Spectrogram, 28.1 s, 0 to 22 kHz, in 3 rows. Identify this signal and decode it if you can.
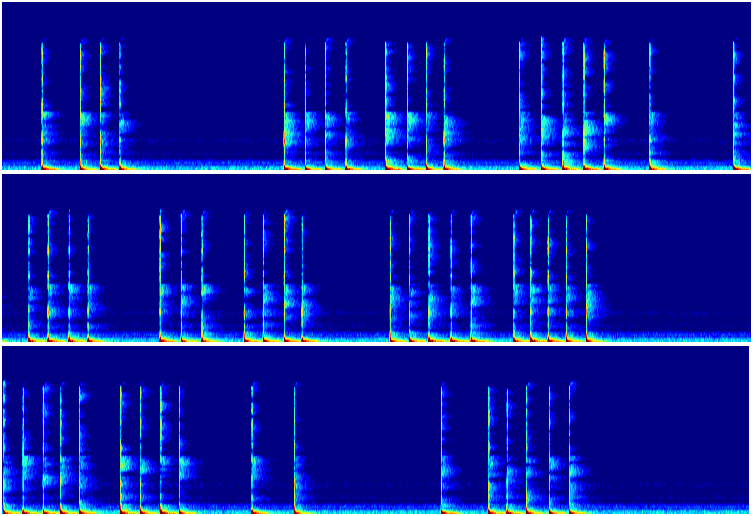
Tap code, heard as knocks on a wall, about 4 knocks a second, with room echo. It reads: C TVDOZ YA E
